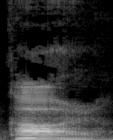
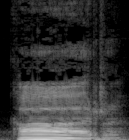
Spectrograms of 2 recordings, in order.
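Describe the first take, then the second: First: It is one syllable ending in a rolled r. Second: It is two syllables with a vowel after r. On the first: The speaker calls it wrong. "서양 애들은 또 그런 에, 의자라는 모음이 없다 보니까 갈" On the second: The speaker calls it right. "우리는 이건 가르"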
